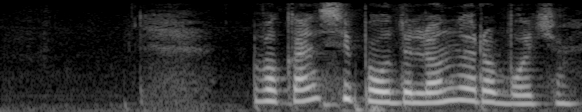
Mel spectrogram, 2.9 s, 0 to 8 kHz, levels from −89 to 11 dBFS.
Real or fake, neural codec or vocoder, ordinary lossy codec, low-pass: real; none; MP3, 48 kbps; 7.2 kHz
